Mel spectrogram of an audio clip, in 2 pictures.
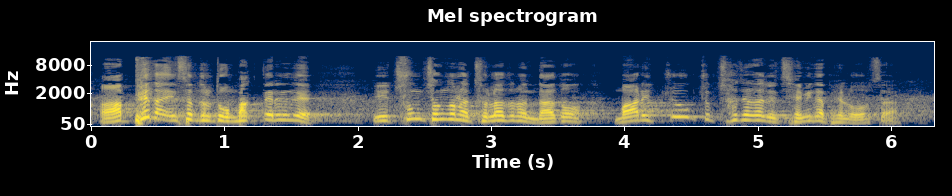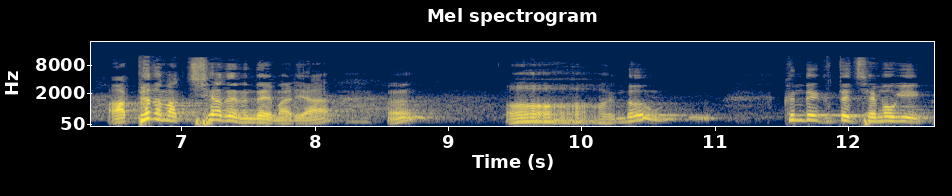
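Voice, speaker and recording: A man giving a lively testimony sermon at a church, telling stories with acted quotes and moving from soft murmurs to loud outbursts. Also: on the high side, normal speed, long reverb tail. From South Korea. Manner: storytelling with acted quotes, laughing, shifts from murmur to shouting. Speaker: guest speaker at a church service.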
